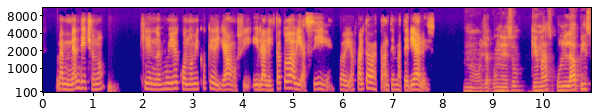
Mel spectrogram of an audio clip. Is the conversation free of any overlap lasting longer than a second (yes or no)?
yes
